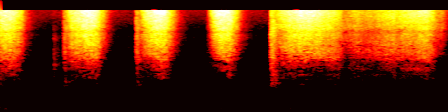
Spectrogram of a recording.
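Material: Ceramic.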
